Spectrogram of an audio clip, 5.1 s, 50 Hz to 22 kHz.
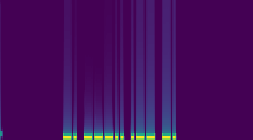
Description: Morse code, heard as a keyed tone, about 22 wpm, 700 Hz. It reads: N8WN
